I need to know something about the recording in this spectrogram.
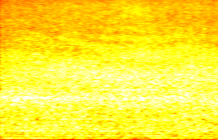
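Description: Steady road traffic noise: cars passing on a busy city street.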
